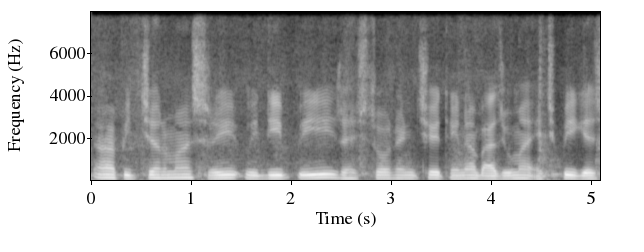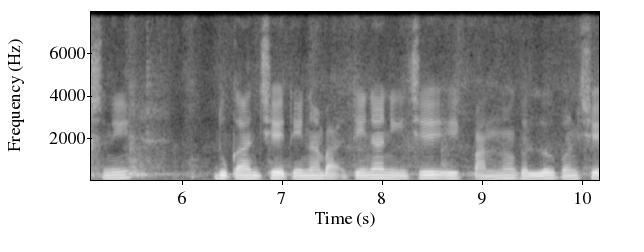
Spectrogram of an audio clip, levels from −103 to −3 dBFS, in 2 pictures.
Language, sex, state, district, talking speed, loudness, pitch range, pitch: Gujarati, male, Gujarat, Valsad, 130 wpm, -16 LUFS, 130-140 Hz, 135 Hz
